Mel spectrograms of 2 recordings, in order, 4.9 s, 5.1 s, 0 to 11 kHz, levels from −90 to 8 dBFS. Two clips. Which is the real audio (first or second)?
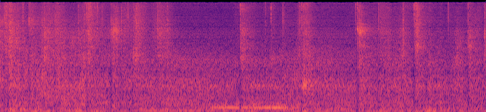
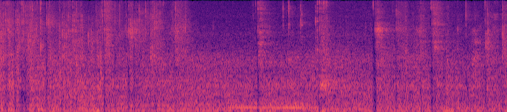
second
